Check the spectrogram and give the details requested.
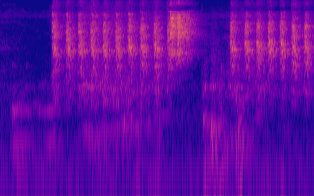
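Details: Spiderhunter song for bird training: after a short silence, a fast train of sharp, high, buzzy notes at about four per second, paused briefly near two seconds, then resumed at the same pace.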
